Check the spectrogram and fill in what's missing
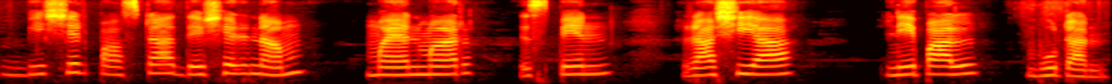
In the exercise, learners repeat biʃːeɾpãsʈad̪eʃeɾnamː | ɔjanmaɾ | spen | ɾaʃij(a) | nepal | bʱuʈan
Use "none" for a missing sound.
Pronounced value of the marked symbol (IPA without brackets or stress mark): a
